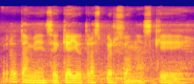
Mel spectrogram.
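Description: A man's voice: deep voice, flat delivery, normal speed. A man giving step-by-step instructional narration as a barber teaching a tutorial. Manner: explanatory, step-by-step. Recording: echoey room with clear background noise.

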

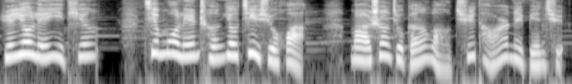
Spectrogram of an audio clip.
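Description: A woman's voice: sits high, moderate pace. A woman narrator reading a story in a dramatic audiobook style. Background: soft background music.

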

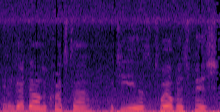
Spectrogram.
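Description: A man's voice: on the high side, little pitch movement, moderate pace, background noise. A man chatting to the camera and to the fish from a small boat on a lake, picked up by an action camera. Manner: chatty, talks to fish and viewers. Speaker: fishing vlogger. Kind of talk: casual talk to camera while fishing.

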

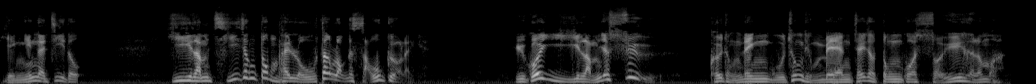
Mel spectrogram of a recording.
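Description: A man's voice: medium pitch, big pitch swings, moderate pace, sharp tone, breathy edge, dry recording. A man with a Hong Kong Cantonese accent telling a martial arts story in a theatrical, colloquial, suspenseful style.

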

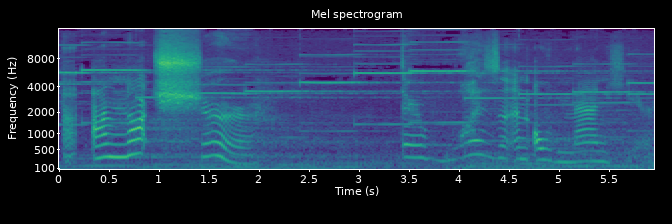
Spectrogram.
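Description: A woman playing a childlike spirit girl in a video game, naive and timid, speaking haltingly and playfully. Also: high-pitched, lively intonation, over music, exaggerated voice. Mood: unsure.

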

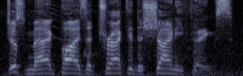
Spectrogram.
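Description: An actor playing a wary, grumbling pirate sidekick with a dry, skeptical manner in a video game. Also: male voice, fairly high pitch, measured pace, pushed and bright, slight background noise. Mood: dry, weary. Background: music.

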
